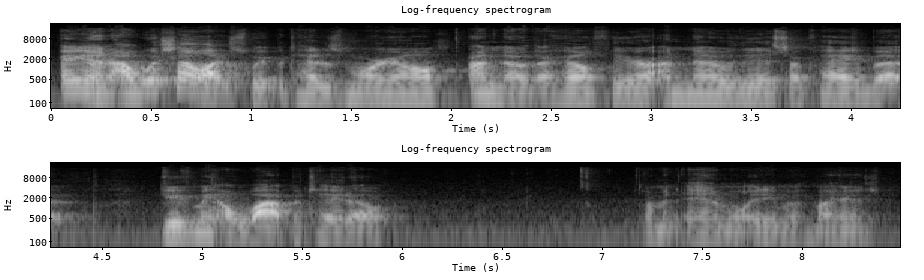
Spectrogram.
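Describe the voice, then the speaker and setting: A man's voice: fairly high pitch, fairly quick, sharp tone. A man, chatting casually and campily while eating on camera, sometimes with his mouth full. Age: 30s. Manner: chatty, camp, says "y'all" and "honey". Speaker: mukbang vlogger.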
